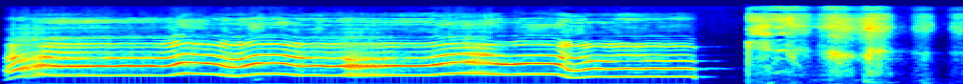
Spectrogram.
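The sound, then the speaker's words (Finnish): A man imitates Tarzan's yell from the jungle: one long sustained cry with rhythmic warbling pitch breaks lasting about three seconds, which cuts off into rough, breathy noise. “Eli äh, sitten tuota, siellä on menossa jo korillojen vangitseminen siellä viidakossa, niin Tartsan huutaa viidakosta, kas näin,”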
